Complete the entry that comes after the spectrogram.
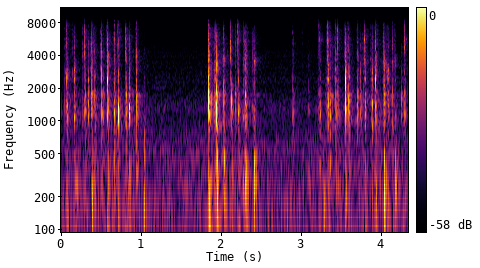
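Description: Fingertips of both hands type continuously on a full-size Razer Huntsman mechanical keyboard with RGB-lit plastic keycaps. Three bursts of rapid, crisp, bright clacking keystrokes come with short quiet pauses between them. Each keystroke is sharp and dies away almost instantly.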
